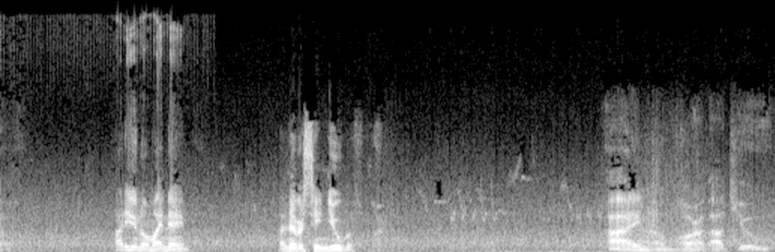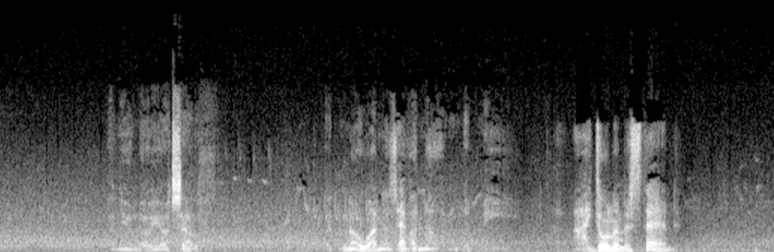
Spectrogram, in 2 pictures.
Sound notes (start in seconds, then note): none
